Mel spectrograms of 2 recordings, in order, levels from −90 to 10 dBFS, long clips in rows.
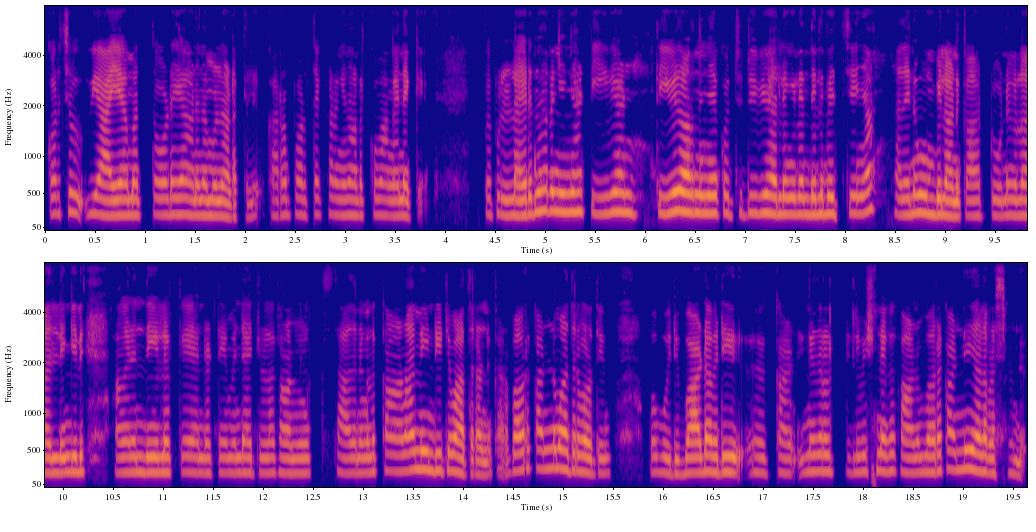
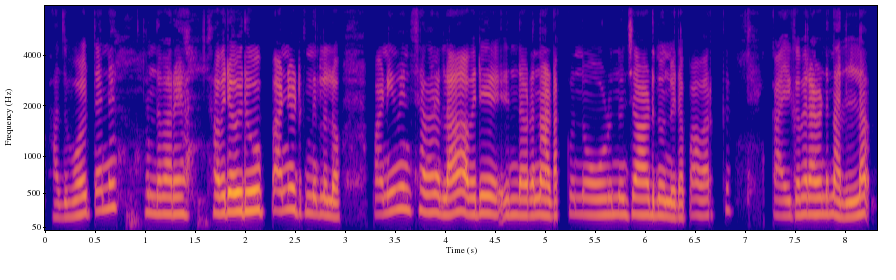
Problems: none marked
